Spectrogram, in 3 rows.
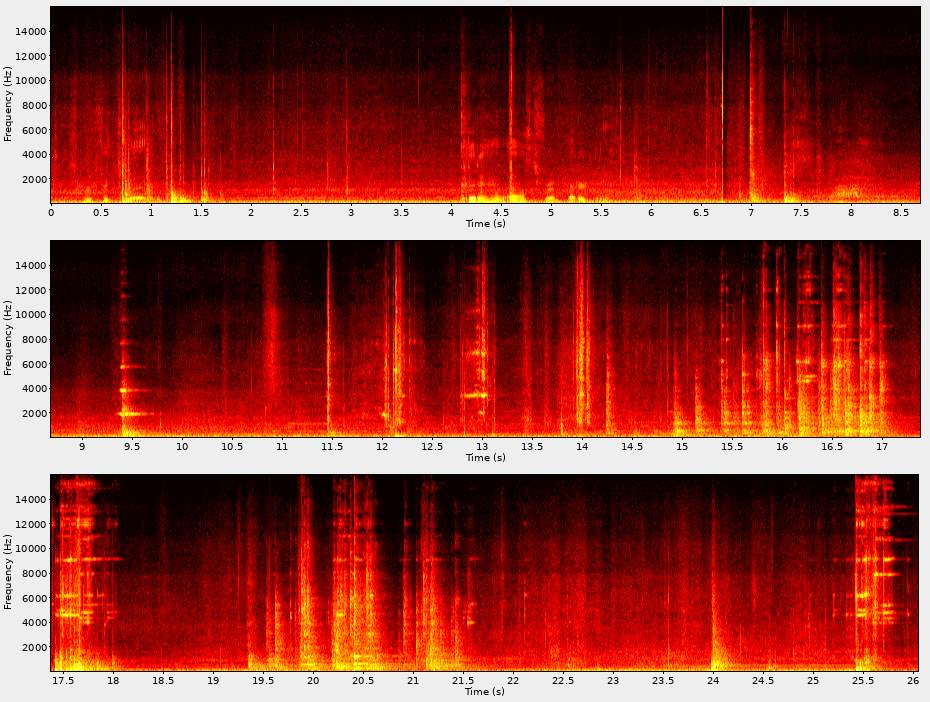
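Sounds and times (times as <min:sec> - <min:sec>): metal clanks: 0:11.4 - 0:18.2, 0:19.3 - 0:22.7, 0:25.1 - 0:26.0.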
